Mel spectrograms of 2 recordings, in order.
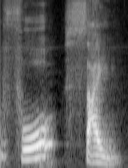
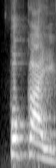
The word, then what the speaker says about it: foci: तो मैं बोलता हूं फोसाई, प्लूरल। जब मैं दोनों की बात करता हूं, फोकाई फोकाई फोकाई ऐसे नहीं बोलना है, फोसाई। इसका करेक्ट प्रोनाउंसिएशन क्या है? फोसाई। एक रहेगा फोकस, F1 F2।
